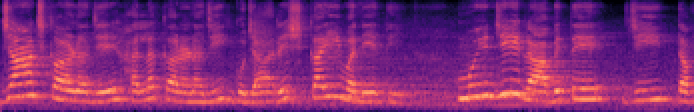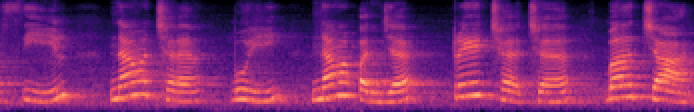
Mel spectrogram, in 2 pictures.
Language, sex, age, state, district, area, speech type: Sindhi, female, 45-60, Uttar Pradesh, Lucknow, urban, read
